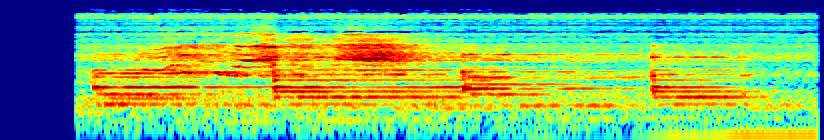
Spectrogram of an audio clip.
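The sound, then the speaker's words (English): Four sustained piano notes or chords strike at an even, unhurried pace, each ringing into the next, while a baby's thin, high wailing cries rise and fall over the music. “Even with that little baby crying in there, you hear the notes sound much better to our ears.”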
